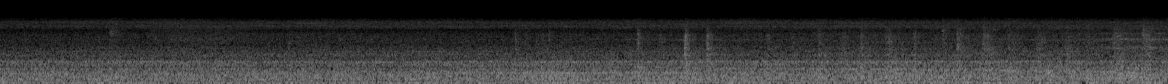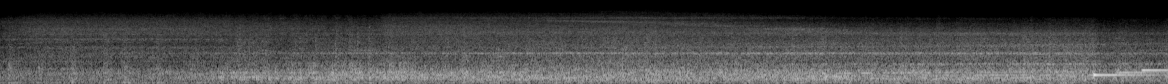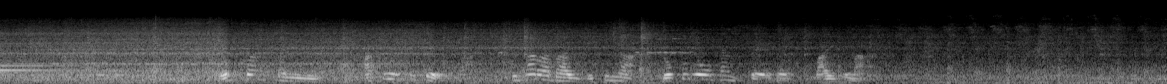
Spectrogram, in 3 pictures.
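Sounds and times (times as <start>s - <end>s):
train wheels rumbling on track: 0.1s - 35.0s
faint high whine: 22.6s - 24.5s.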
